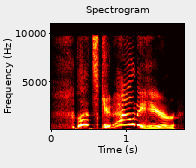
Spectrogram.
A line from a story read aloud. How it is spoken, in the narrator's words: Casey cried, grabbing Margaret's hand in fear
